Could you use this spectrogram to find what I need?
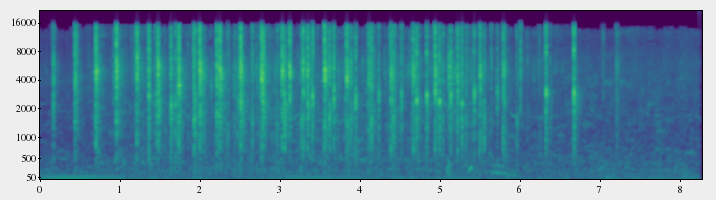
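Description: A crowd applauds and claps outdoors.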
